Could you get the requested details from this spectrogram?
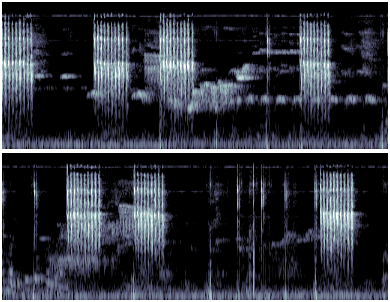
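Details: Female prinia singing ngetirr, a training recording for songbirds; short, harsh, rasping trill bursts come roughly every second, and faint warbled notes and a low steady hum fill the gaps.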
